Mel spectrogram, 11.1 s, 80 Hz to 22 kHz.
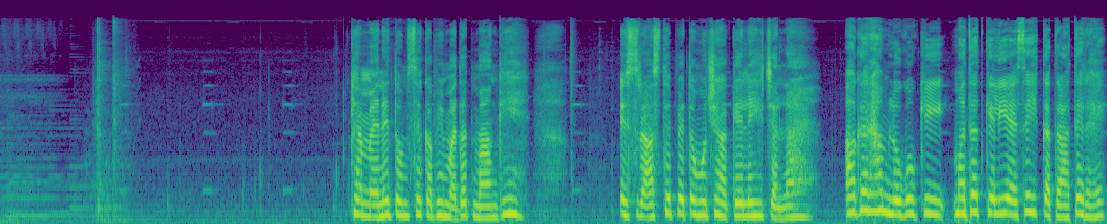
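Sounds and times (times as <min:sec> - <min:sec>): faint electronic beeps: 0:02.0 - 0:03.1.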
